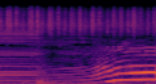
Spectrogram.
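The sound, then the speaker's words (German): A cow mooing on a summer pasture behind a converted old farmstead: one long, low, drawn-out call that swells and rises in pitch toward the end over a steady background hiss. “Auf der Weide hinter der gemütlichen Terrasse am alten, umgebauten Resthof von Sabine Weltmeier grasen Kühe. Daneben rupfen ein paar Pferde das grüne Gras.”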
